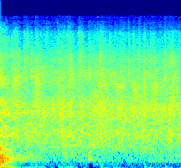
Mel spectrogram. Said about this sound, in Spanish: Ese aplauso es para Dios.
